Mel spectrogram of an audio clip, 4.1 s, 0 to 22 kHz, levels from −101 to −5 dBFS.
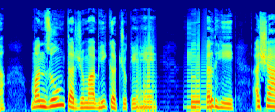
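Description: From 2.04 to 3.17 s, new audio was likely reaching the playback software too seldom, so it kept filling the gaps by replaying its last short buffer while the real signal went missing. This robotic sound from repeated short buffers imposes a steady buzz at 188 Hz on the speech, which fits a repeated chunk of about 5.3 ms. With most of that stretch made of repeats, the voice becomes a rigid, metallic drone that only loosely tracks the speech.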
